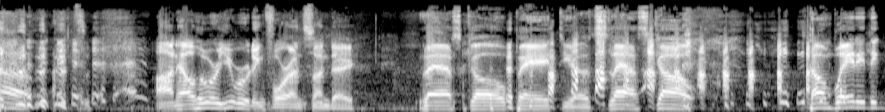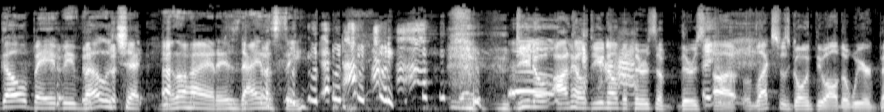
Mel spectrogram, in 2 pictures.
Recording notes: broadcast live from the AC Hotel for the Superbowl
